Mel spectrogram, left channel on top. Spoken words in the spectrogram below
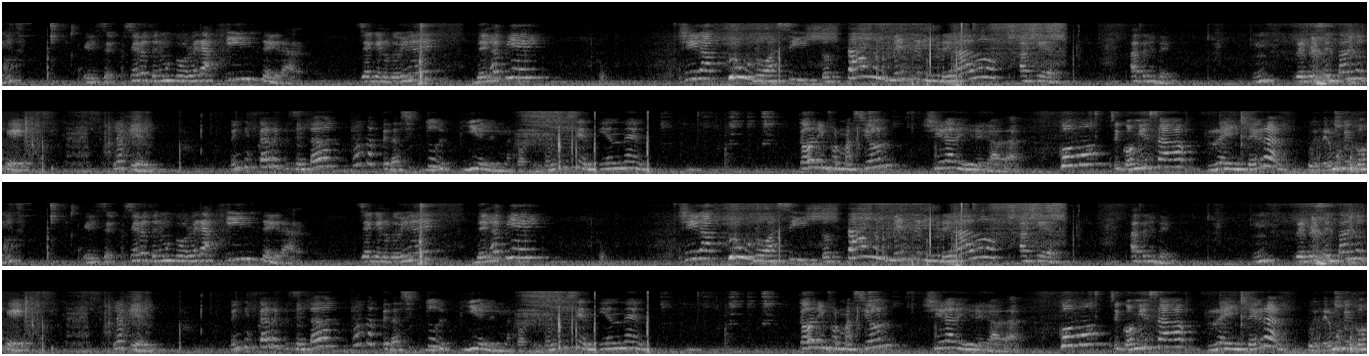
O sea, lo tenemos que volver a integrar. O sea, que lo que viene de la piel llega crudo así, totalmente disgregado, ¿a qué? A 3D. ¿Representando qué? La piel. ¿Ven que está representada cada pedacito de piel en la corteza? No sé si entienden. Toda la información llega disgregada. ¿Cómo se comienza a reintegrar? Porque tenemos que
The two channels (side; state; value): both; identical; correlation 1.00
